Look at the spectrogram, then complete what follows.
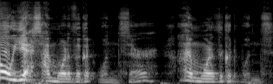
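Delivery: deep, quiet, hushed, deferential and polite voice. Speaker acts out rehearsing how to talk in an interview: rehearsed interview voice. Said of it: "Rehearsing your interview voice".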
